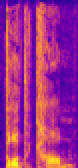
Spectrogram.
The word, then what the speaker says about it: Dod Kalm: We are talking about this week and Dod Kalm. It's how you would say it and pronounce it in the Norwegian. It's the Norwegian for dead calm, I'm assuming.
